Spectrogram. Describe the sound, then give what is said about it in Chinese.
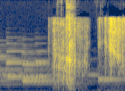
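Two people take big crunchy bites of juicy cactus in the desert, loud crackling bursts of chewing over a faint sustained tonal background hum, with no talking. “两个人大口大口的吃着仙人掌，就像在吃西瓜一样甜蜜。”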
